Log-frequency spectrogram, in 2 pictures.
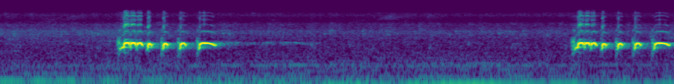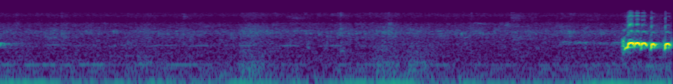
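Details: Zebra dove cooing: a short phrase of rapid stuttered notes ending in a longer drawn note, repeated three times about every three to four seconds, over a low background hum.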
